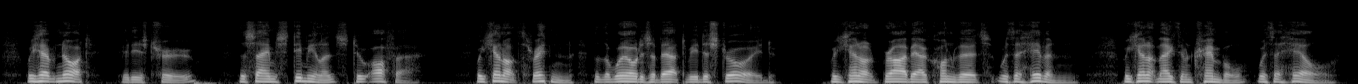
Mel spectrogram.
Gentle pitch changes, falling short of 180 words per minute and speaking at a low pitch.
No: average, 4.0 semitones; average, 170 wpm; low, 120 Hz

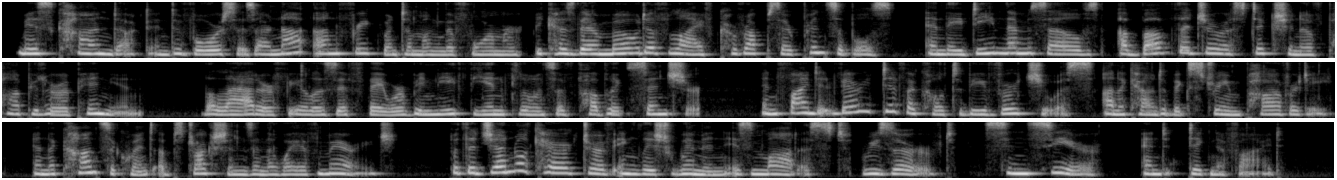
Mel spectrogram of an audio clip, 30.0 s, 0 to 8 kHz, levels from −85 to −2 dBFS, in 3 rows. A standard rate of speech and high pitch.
Yes: average, 150 wpm; high, 230 Hz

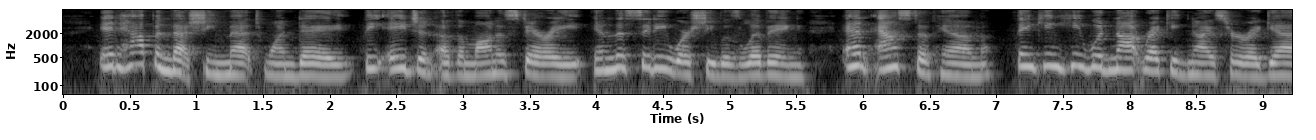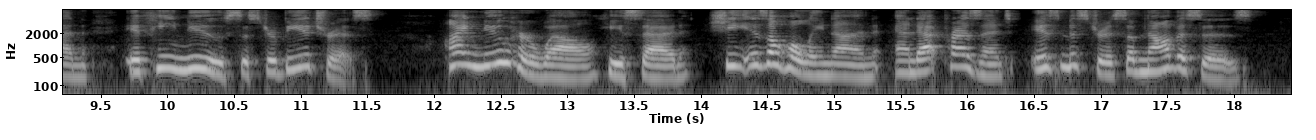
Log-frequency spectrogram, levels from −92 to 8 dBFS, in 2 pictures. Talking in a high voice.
Yes: high, 200 Hz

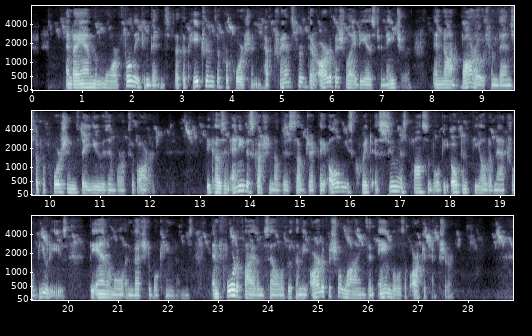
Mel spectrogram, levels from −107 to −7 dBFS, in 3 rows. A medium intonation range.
Yes: average, 3.8 semitones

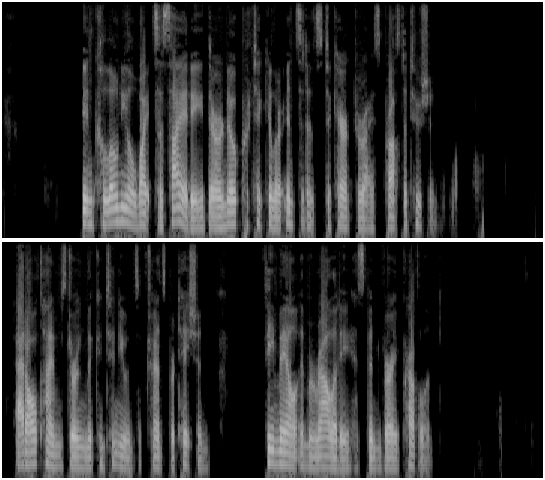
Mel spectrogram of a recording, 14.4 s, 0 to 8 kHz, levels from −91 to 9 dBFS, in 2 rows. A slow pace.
Yes: slow, 110 wpm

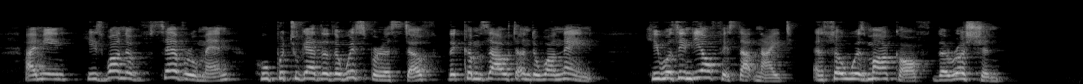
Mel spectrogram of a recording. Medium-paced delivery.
Yes: average, 175 wpm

